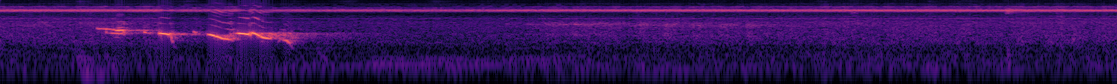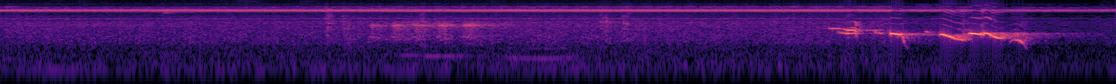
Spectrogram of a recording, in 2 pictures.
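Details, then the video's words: Two well-spaced calls of a Black-naped oriole, each a quick run of rich, liquid whistles dropping in pitch, separated by about nine seconds of quiet background with a steady high whine. "Sound of Black-naped oriole Huni ng lapiting kilyawan"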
